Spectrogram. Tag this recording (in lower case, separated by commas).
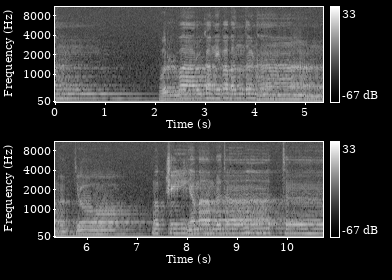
mantra, music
